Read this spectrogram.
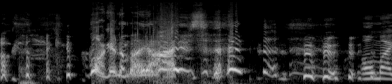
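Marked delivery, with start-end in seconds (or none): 0.0-3.6 high slow laughing yell; hammy shout. Acted. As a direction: boom it theatrically through laughter. Playful camera shout.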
